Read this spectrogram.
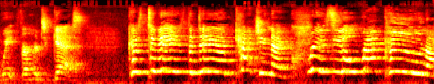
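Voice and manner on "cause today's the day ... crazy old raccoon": put-on high, loud triumphant kid shout. Girl telling mother she will catch the raccoon, shouting high. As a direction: announce it at the top of her voice. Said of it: "I shouted".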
